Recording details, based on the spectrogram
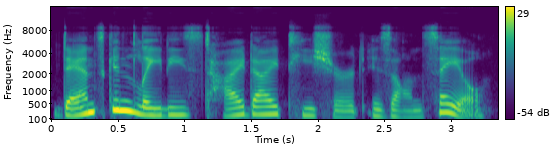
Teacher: start high with dan skin and come down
